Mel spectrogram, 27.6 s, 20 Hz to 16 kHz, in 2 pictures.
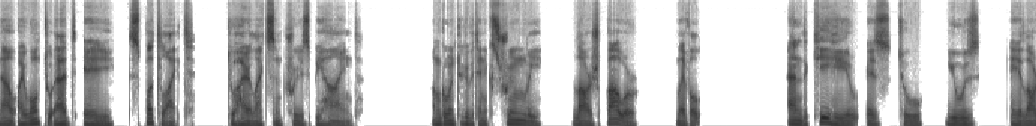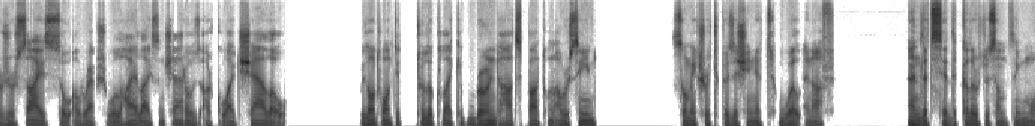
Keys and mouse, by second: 0.3 click, 5.2 click, 5.5 click, 5.8 click, 6.0 click, 6.5 click, 7.0 click, 7.3 click, 7.7 click, 8.3-10.7 typing, 10.0 Return, 12.1 g, 12.2 z, 13.1 click, 13.4 click, 14.2 click, 15.2-17.0 typing, 17.7 right click, 18.0 middle drag, 19.3 g, 19.5 y, 19.9 x, 20.8 KP_0, 21.9 g, 22.1 z, 23.0 click, 24.5 g, 26.9 r, 27.0 r, 27.5 r.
